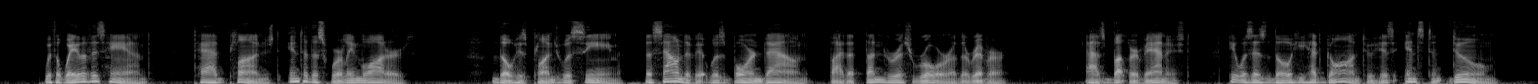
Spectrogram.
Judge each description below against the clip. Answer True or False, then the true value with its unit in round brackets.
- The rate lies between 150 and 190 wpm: True (175 wpm)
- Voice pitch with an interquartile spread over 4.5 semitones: False (3.9 semitones)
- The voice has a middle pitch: False (85 Hz)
